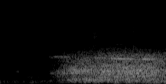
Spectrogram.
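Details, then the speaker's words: Night sky around 1 a.m. in east Fort Worth, camera pointed southwest: silence, then a loud, steady rushing roar that rises over half a second and holds, an abrupt jet-like whoosh of unknown origin heard about five or six times. "okay so there it was what the heck was that noise that's the sixth fifth fifth or sixth time that I've heard that that is really strange isn't it"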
